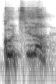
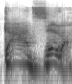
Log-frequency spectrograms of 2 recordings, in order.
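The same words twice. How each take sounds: First: Very high, wary sing-out; nervous calling out. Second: Put-on American "Godzilla"; American guide. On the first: Retold or imitated. Visitors open cabinets checking for the snake, high mock-nervous call. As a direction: call "Godzilla" high as if checking it's absent. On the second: Guide answers baffled visitors, put-on American voice. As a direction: answer in a lightly imitated American drawl.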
